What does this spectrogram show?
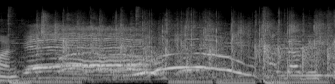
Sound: all cheering

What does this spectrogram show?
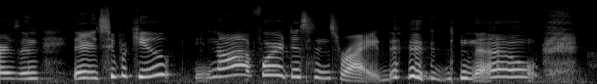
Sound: laughs

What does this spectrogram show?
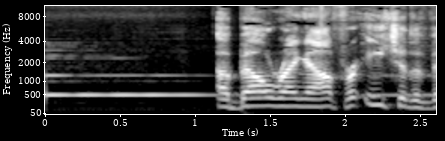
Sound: bell ringing

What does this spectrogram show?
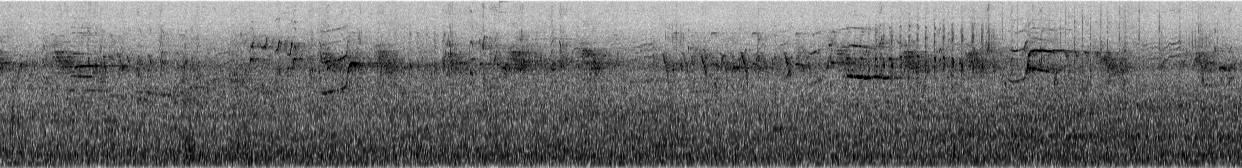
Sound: birds chirping

